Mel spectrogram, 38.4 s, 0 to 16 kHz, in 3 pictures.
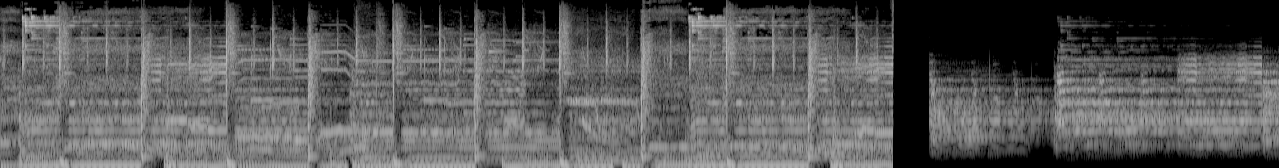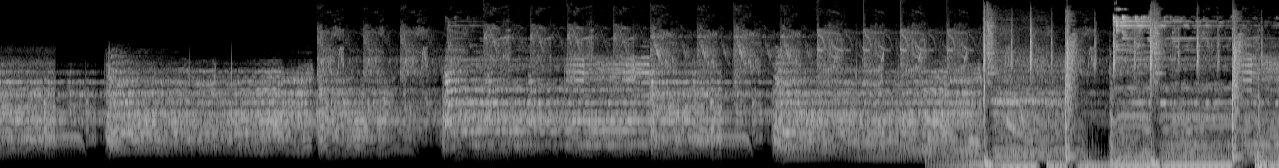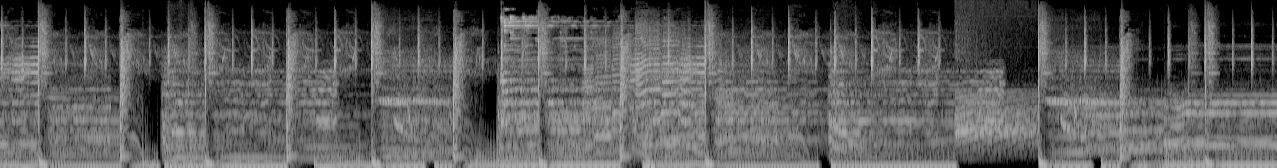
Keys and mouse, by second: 0.0-3.9 typing, 0.1 click, 0.6 click, 0.8 click, 1.2 click, 2.1 click, 2.4 click, 2.8 click, 3.7 click, 10.0 click, 13.1 click, 13.4 Tab, 14.9 click, 18.0 alt+click, 18.8 alt+shift+click, 19.7 ctrl+z, 19.9 alt+shift+click, 20.4 ctrl+z, 20.7 alt+shift+click, 21.3 alt+shift+click, 22.8 click, 23.6 s, 24.4 click, 24.7 ctrl+z, 25.1 Tab, 25.2 click, 28.3 click, 29.3 click, 31.2 f, 31.2 click, 31.7 f, 32.5 click, 32.9 shift+Num_Lock, 32.9 click, 33.2 shift+click, 34.3 f, 34.4 click, 36.4 f, 36.4 click.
